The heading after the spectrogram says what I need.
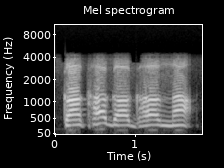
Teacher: ये कंठ वर्ण है। यह कंठ से बोले जाते हैं। आप आगे प्रयत्न भी पढ़ेंगे तो आपको पता चलेगा कि क ख ग घ में क जो है अल्पप्राण है।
